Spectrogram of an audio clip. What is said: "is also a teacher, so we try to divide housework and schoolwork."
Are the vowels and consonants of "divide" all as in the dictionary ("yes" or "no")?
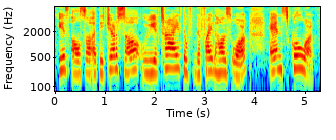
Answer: no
